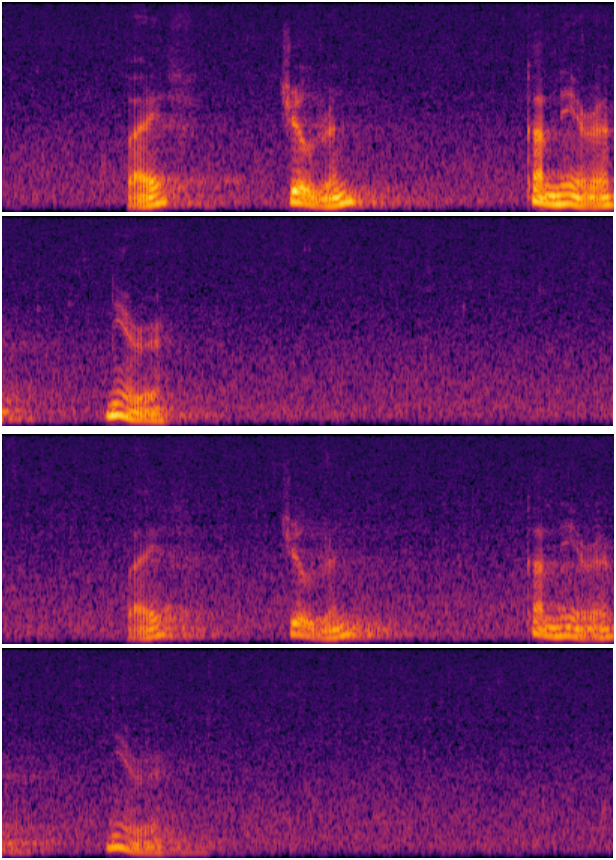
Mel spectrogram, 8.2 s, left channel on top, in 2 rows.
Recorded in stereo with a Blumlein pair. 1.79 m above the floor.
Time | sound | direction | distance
0.8 | a man speaking | 70° left | 0.6 m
